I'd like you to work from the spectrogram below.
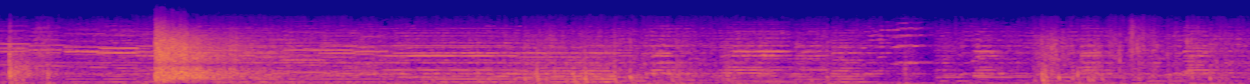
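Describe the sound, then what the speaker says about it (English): Gunshots crack out in a western setting, one sharp loud report early and a few fainter pops later, among clattering background noise. "Shots came from this direction."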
